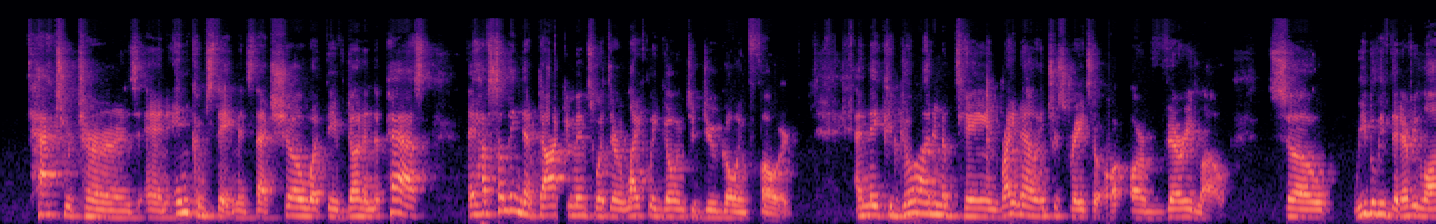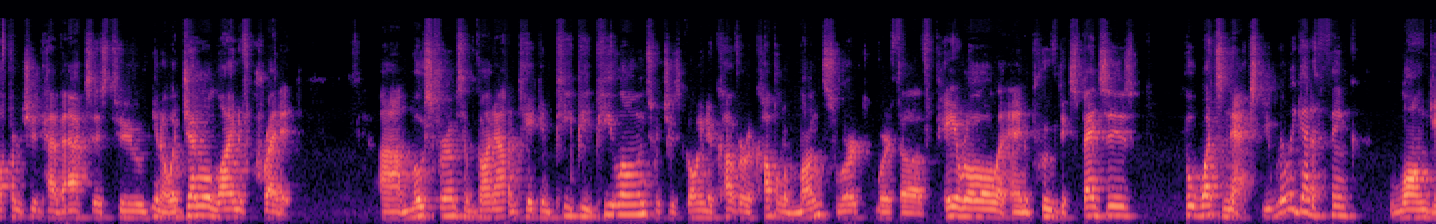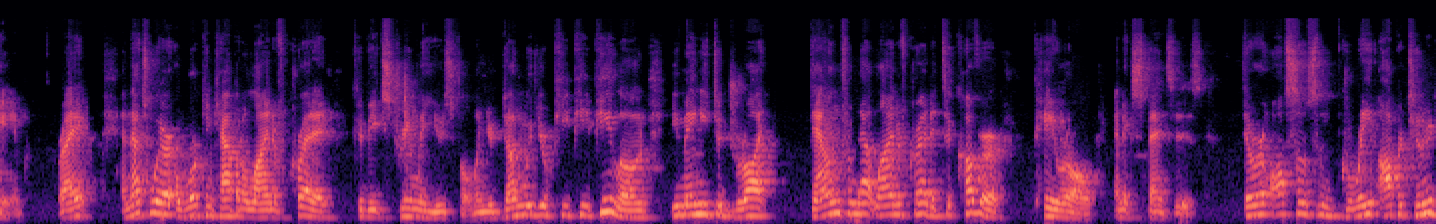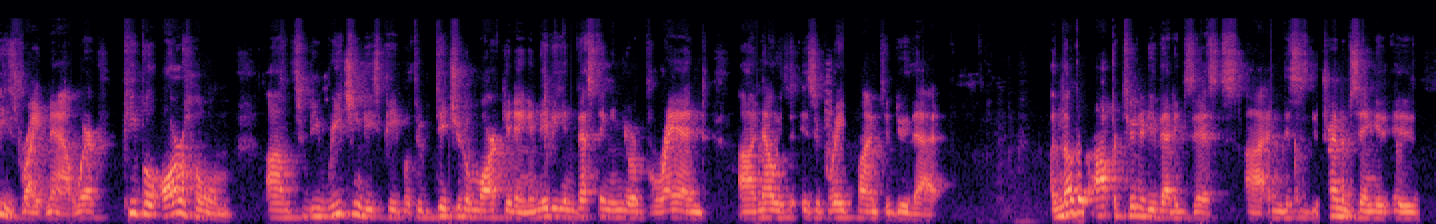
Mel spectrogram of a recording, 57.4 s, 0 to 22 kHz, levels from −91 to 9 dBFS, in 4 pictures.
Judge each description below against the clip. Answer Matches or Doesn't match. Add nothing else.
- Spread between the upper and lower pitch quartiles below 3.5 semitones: Doesn't match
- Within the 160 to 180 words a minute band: Doesn't match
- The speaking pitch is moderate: Matches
